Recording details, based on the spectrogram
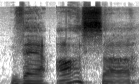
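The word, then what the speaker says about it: וְעָשָׂה: Yisrael ahav et Yosef ve'asa lo ketonet, where I pronounce this ve'asa, where the accent is here.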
